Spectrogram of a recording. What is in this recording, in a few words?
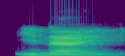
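"inai", Malay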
